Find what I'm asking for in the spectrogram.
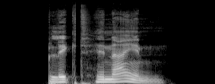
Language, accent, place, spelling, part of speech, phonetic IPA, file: German, Germany, Berlin, blickt hinein, verb, [ˌblɪkt hɪˈnaɪ̯n], De-blickt hinein.ogg
- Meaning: inflection of hineinblicken: 1. second-person plural present 2. third-person singular present 3. plural imperative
